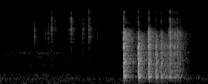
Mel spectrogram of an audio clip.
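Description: A small black six-sided die rolled onto a tabletop: a few faint clicks, then a quick clatter about a second in as it tumbles and settles.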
